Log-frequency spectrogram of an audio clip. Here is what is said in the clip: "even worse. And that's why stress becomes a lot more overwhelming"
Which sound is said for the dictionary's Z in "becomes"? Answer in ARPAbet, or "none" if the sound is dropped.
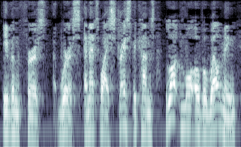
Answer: Z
